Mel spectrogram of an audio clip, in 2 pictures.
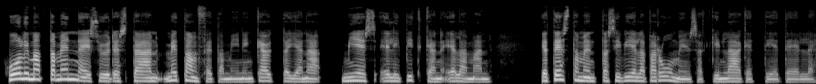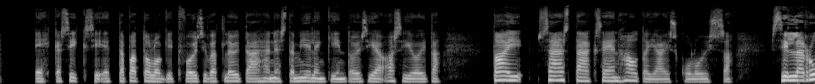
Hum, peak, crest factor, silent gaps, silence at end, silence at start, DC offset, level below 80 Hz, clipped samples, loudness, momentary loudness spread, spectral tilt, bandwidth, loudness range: none; 0 dBFS; 18 dB; none; 0 s; 0.1 s; under 0.1%; -62 dBFS; under 0.1%; -20 LUFS; 10 LU; -5 dB/octave; 16.5 kHz; 4 LU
